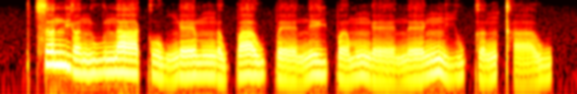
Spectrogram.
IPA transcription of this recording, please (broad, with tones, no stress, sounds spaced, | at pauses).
t͡s ɐ˥ n j ɐ˨ n uː˨˧ n aː˨ k o˨˩ w ŋ ɛː˨ m ŋ ɐ˨˩ w p aː˧ w p ɛː˨˩ n̪ e˥ j p ɐ˨˥ m ŋ ɛː˨˩ n̪ ɛː˨˥ ŋ n̪ iː˨˥ w k ɐ˨˥ ŋ kʰ aː˨˥ w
